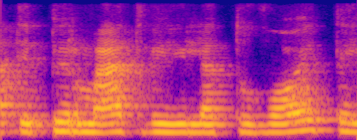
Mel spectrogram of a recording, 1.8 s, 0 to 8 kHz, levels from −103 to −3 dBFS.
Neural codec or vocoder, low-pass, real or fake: none; 7.2 kHz; real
